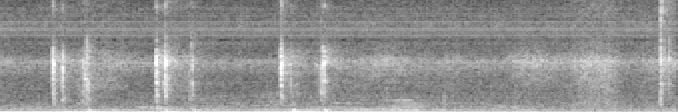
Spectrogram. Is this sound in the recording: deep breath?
no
